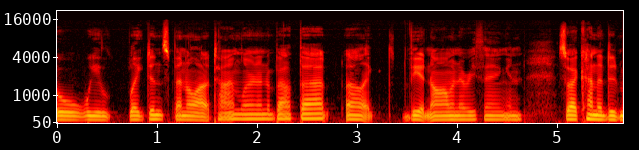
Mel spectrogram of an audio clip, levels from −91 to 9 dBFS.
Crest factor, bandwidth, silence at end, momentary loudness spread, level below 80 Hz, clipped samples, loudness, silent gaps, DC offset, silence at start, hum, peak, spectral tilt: 18 dB; 15.5 kHz; 0 s; 8 LU; -60 dBFS; under 0.1%; -30 LUFS; none; under 0.1%; 0 s; none; -12 dBFS; -5 dB/octave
